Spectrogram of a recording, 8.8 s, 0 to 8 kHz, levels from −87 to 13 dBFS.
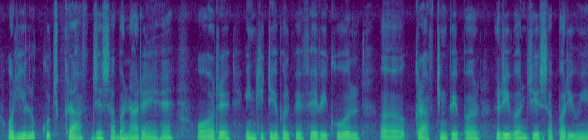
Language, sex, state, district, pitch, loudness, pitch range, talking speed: Hindi, male, Gujarat, Valsad, 120 Hz, -19 LUFS, 115-125 Hz, 155 wpm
